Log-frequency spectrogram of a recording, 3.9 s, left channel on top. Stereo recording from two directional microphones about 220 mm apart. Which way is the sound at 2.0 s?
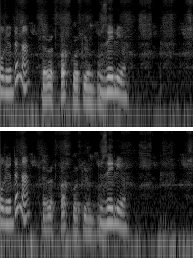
Centre (ahead or behind).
